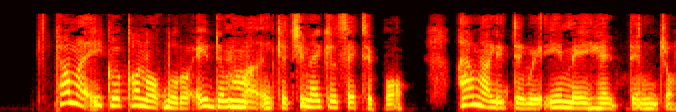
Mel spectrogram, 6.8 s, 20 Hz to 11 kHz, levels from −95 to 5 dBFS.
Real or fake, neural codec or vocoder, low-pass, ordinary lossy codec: fake; codec, 16 kHz, 1 kbps, FunCodec, trained on LibriTTS, 50 frames a second; 7.2 kHz; MP3, 32 kbps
